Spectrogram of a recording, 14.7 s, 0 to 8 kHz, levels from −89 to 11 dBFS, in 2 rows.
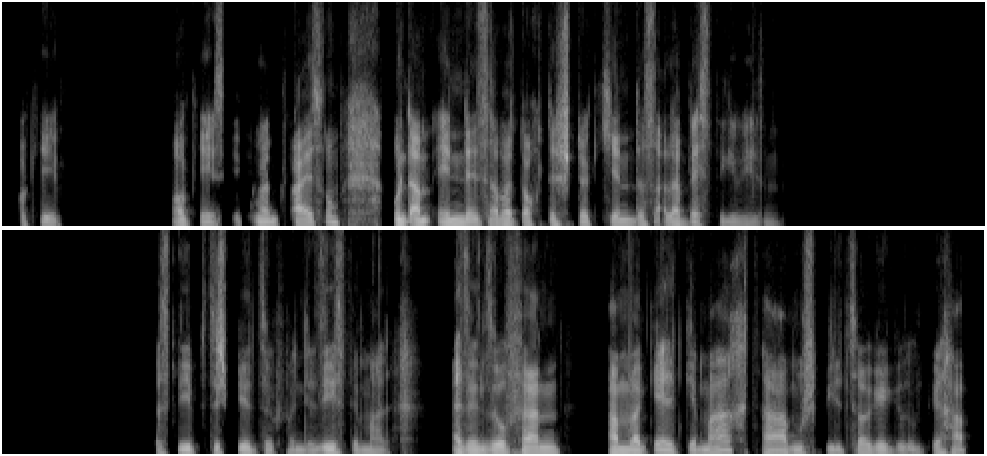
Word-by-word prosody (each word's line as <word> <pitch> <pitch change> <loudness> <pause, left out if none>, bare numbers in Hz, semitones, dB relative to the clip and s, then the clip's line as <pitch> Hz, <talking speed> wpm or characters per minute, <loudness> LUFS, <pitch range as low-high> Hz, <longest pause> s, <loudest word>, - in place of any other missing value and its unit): Okay, - - -5 0.8
okay, 135 -9 -1
es 85 - -6
geht - - -17
um 100 - -4
den 100 -3 +2
Preis 150 - +1
rum 175 -1 -1 0.4
und 145 0 +4
am 125 -3 +7
Ende 135 +9 +4
ist 145 -4 -1
aber 135 -1 +2
doch 120 -1 -3
das 135 - -4
Stöckchen 130 +7 0
das 135 -2 -4
Allerbeste 105 -8 -2
gewesen. 75 -3 -12 2.7
Das 90 - -4
liebste 105 -2 +1
Spielzeug 95 -3 -1
von 80 -2 -8
dir, 75 +1 -7
siehst 110 +4 +1
du - - -6
mal. 75 -2 -6 0.5
Also, 115 - +4
insofern 135 +4 +4 0.4
haben 125 -2 +6
wir 105 -2 +5
Geld 100 0 +1
gemacht, 110 - -1
haben 95 -1 +1
Spielzeuge 125 - -3
ge 100 -2 -10
gehabt 115 -7 -3
110 Hz, 150 wpm, -26 LUFS, 95-135 Hz, 2.7 s, am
